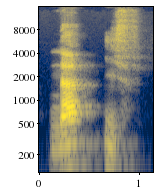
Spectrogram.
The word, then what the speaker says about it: naïf: Et pour le I, donc on prononce i et il faut bien faire attention dans les mots où vous le voyez, on prononce i. Donc comme dans ma is a i sien naïf.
